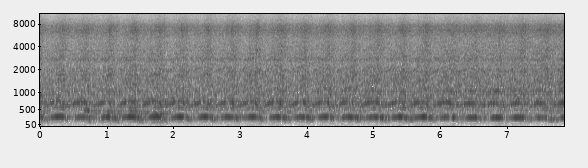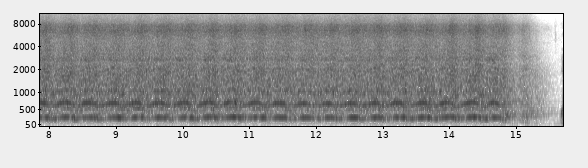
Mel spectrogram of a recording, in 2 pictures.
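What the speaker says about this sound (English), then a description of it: "it is a very powerful blender" A powerful Omega blender whirs steadily while mixing fig pudding with sesame and chia seeds, a loud continuous buzzing drone with a slight pulsing wobble for about fifteen seconds before abruptly switching off.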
